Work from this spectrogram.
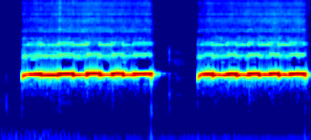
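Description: Ocarina playing the note C, two sustained breathy tones of about a second each separated by a short pause, clear and close with no talking.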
